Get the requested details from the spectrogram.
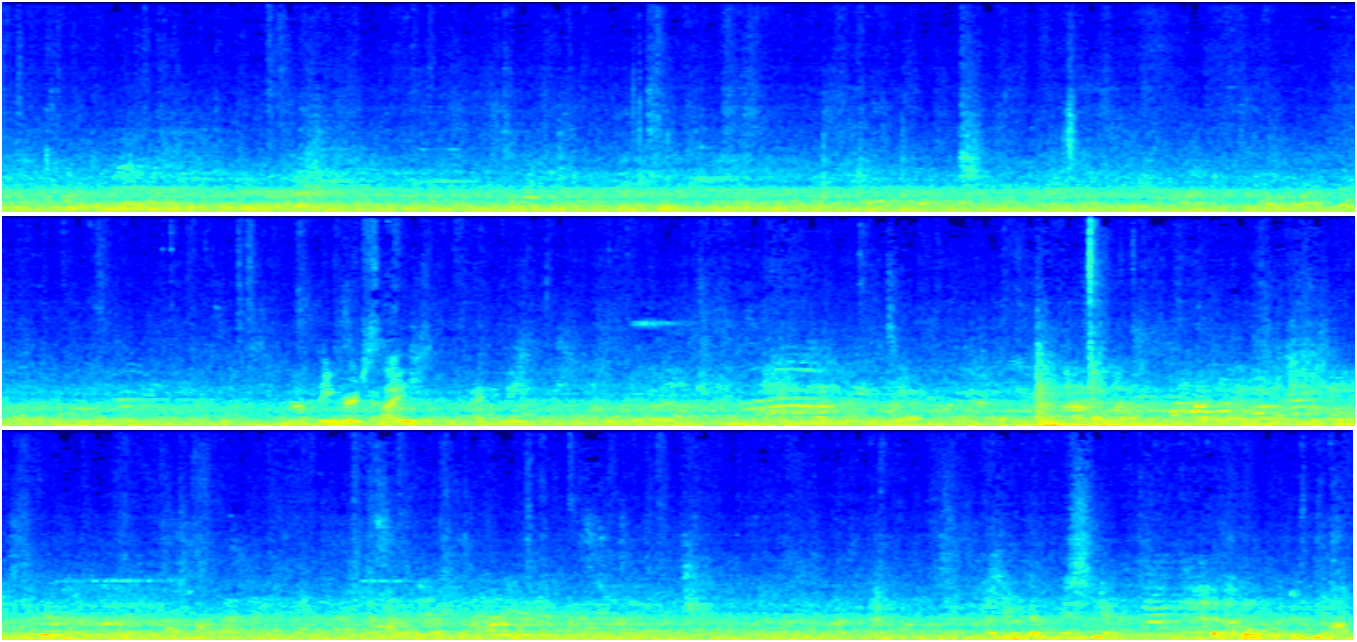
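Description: A crowd of shoppers murmurs and chatters in a large echoing indoor space.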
